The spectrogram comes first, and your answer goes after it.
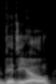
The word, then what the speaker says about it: VDO: I'm gonna go to the Vizio. That's what it's called. It's VDO. That's how it's spelled.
